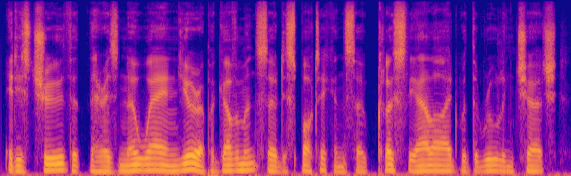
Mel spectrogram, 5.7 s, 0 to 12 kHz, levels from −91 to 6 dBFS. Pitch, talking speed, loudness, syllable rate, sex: 105 Hz, 220 wpm, -16 LUFS, 6.2 syllables/s, male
